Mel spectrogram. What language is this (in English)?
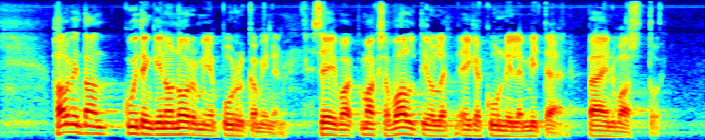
Finnish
